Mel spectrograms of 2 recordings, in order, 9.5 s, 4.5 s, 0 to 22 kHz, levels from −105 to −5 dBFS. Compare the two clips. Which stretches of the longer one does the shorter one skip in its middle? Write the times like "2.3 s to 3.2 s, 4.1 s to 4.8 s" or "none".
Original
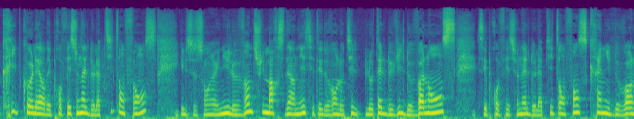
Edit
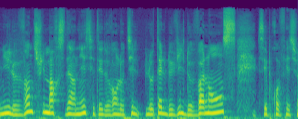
none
